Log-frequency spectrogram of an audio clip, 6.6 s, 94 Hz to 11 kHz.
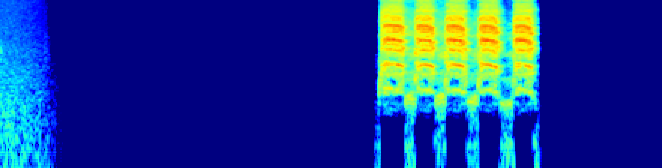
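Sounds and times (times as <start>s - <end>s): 
bird calls: 3.8s - 5.4s
harsh buzzy bird squawks: 3.8s - 5.4s.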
